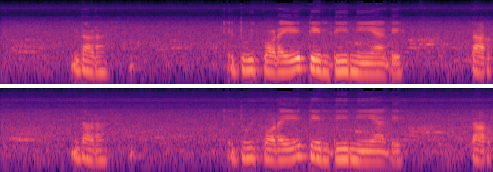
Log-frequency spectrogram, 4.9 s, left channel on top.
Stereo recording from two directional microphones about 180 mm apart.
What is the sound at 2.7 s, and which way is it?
Speech, 40° left (ahead or behind).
